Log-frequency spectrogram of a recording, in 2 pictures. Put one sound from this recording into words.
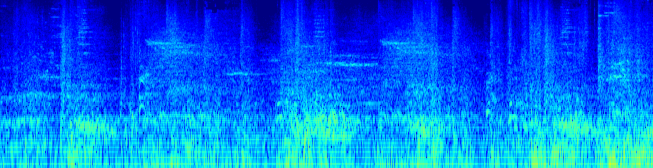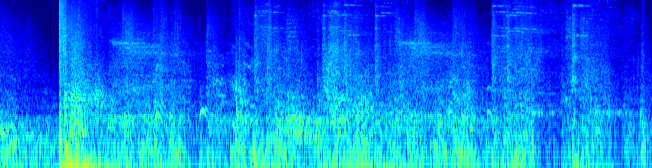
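Magic spells whoosh and crackle in a fast-paced fight.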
